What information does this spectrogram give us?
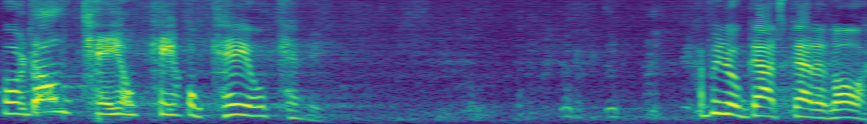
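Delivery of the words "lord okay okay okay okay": mock hurried okays. God hurriedly acknowledging.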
